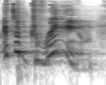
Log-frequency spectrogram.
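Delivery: high, loud exclamation; exasperated outburst. Real, not acted. Reader heckling the book's dream passage, exasperated outburst.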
